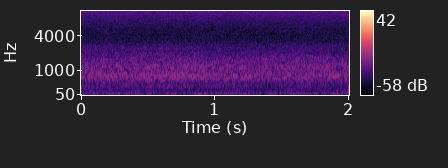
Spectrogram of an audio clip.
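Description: Faint, steady background noise with a low hum underneath and no distinct events.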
